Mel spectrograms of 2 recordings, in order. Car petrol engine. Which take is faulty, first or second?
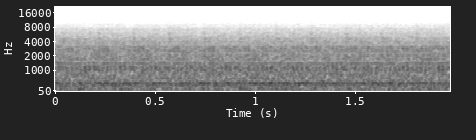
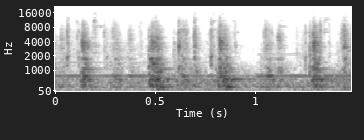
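second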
